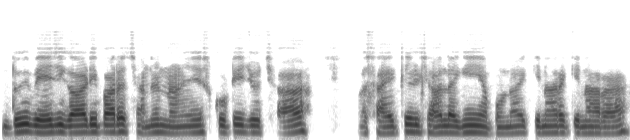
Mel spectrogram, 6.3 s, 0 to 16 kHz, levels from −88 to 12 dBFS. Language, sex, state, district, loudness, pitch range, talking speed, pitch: Garhwali, male, Uttarakhand, Uttarkashi, -16 LUFS, 130-145 Hz, 160 wpm, 140 Hz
